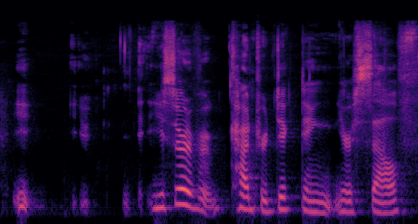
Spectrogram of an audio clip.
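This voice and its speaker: The speech moves at a very slow pace. The recording is very clean, with a silent background. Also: woman. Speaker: town council member. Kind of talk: council debate. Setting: town council meeting. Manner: loud.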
